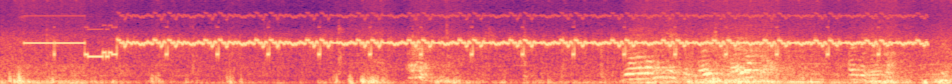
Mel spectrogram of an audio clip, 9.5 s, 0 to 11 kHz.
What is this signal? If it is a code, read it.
SSTV (slow-scan television), PD 120, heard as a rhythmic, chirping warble, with radio static and the noise of a residential street.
